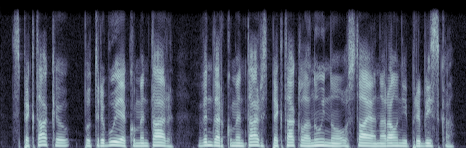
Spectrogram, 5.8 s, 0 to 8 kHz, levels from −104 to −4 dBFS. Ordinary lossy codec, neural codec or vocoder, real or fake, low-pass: none; none; real; 7.2 kHz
